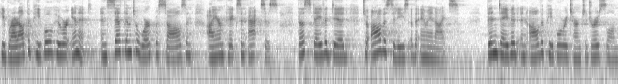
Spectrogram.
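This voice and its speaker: A woman speaks with a Southern US accent at a moderate pace. Her pitch is fairly high and her intonation fairly even. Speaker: scripture reader. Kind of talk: reading aloud. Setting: church.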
